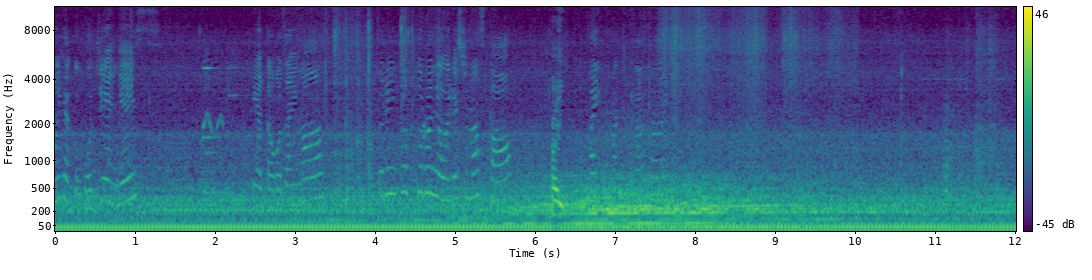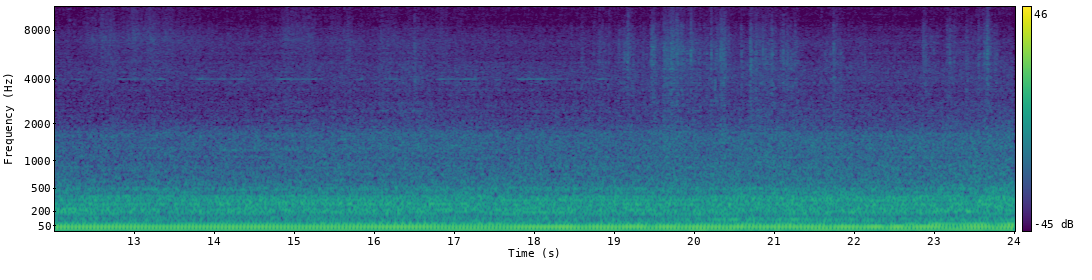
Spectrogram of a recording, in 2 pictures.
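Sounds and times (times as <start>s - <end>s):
car engine idling: 0.0s - 24.0s.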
